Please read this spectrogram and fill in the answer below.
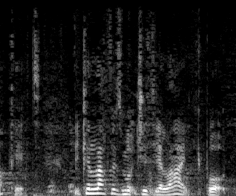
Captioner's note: laughter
